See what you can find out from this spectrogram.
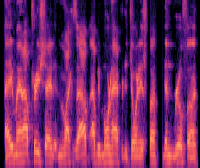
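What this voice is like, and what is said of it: Central Georgia Southern twang. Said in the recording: “that Georgia accent ... I absolutely love the Georgia accent ... It's this uh, Central Georgia twang”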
